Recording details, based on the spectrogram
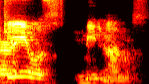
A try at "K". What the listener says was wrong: So it's kind of like how we pronounce the letter K in English. Instead of key as in. So you tend to say key as in opening the door, but it's K as in the letter K.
